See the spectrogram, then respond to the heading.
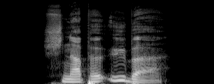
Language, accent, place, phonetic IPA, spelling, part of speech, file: German, Germany, Berlin, [ˌʃnapə ˈyːbɐ], schnappe über, verb, De-schnappe über.ogg
- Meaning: inflection of überschnappen: 1. first-person singular present 2. first/third-person singular subjunctive I 3. singular imperative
